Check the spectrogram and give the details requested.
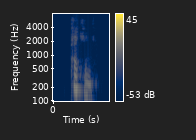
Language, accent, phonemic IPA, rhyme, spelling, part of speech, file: English, Southern England, /ˈpɛkɪŋ/, -ɛkɪŋ, pecking, verb / noun, LL-Q1860 (eng)-pecking.wav
- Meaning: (verb) present participle and gerund of peck; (noun) 1. The act by which something is pecked 2. The ancient skill of shaping stone into tools, containers, or artworks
